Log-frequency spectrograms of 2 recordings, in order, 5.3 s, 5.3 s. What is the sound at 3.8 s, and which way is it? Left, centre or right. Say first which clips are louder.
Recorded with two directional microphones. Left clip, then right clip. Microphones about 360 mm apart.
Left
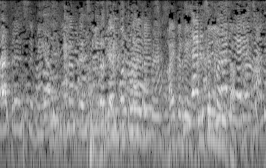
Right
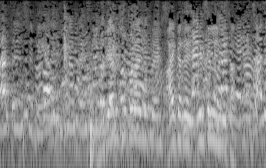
Speech: left 5 dB; left.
